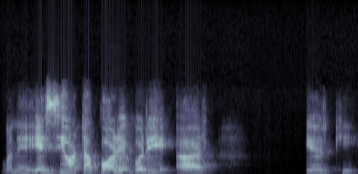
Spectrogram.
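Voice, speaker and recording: A woman informally explaining her work in a halting, loose way on an online call. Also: sits high, fairly bright tone, reverberant, highs cut off. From India. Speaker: video creator showing their work. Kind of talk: informal screen-share walkthrough.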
